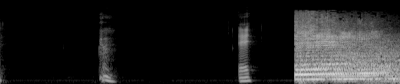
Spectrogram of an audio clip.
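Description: Two brief, high cartoon-voice chirps, then about three seconds in a loud car engine sound cuts in suddenly and keeps going.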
